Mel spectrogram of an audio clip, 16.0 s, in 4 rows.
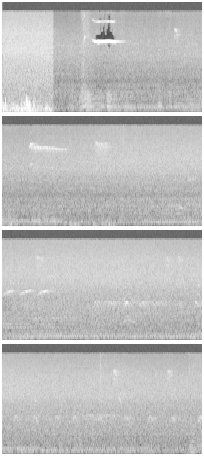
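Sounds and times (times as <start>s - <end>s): faint low hum: 1.4s - 12.4s
birds chirping: 1.6s - 2.5s
soft repeated bird notes: 1.6s - 2.6s.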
